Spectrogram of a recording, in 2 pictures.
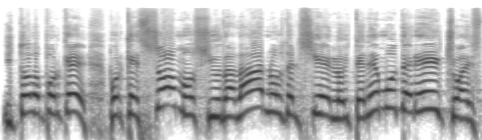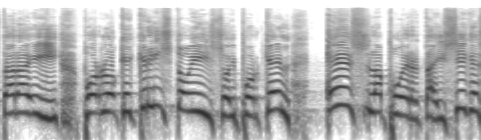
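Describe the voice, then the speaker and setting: A man born in Nicaragua preaching a sermon, asking his listeners questions and slowing down to stress the words of scripture. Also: extremely high pitch. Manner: asks the congregation rhetorical questions. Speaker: pastor.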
